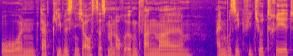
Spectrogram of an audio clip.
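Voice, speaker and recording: Speaking at a fairly slow pace, a man with an unremarkable speaking voice keeps a fairly low pitch and fairly even intonation. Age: 20s. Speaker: filmmaker and podcast co-host. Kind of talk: casual chat.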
